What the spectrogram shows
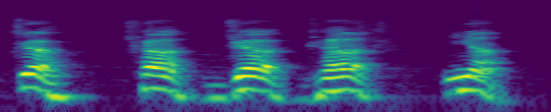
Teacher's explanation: मतलब जीभ जो है तालु को टच करेगी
